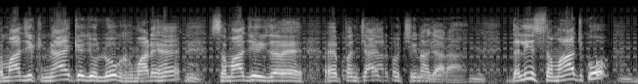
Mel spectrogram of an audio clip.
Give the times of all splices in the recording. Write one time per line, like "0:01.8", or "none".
0:03.9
